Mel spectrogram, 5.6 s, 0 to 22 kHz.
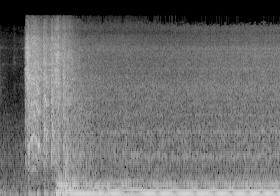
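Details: Honda CRX with a zero-mile rebuilt Honda B20Z engine on first start, new NGK iridium plugs, no cooling system fitted: catches quickly, then settles to a smooth, even idle just under 1,000 rpm with no misses or knocks. Normal.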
